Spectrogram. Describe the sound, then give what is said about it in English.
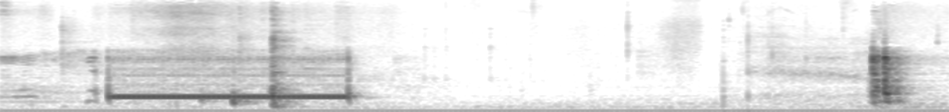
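A steady telephone tone sounds for just over a second, followed after a pause by a short burst of dialing beeps, like a call being transferred over the line. “All right, so let me just transfer you back.”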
